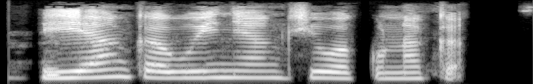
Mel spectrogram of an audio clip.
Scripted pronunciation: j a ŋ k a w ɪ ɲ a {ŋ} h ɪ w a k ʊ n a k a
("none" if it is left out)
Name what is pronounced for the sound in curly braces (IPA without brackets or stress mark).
ŋ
